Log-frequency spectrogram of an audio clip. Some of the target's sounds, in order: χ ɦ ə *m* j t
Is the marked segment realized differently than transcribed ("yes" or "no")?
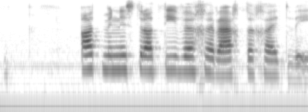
yes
